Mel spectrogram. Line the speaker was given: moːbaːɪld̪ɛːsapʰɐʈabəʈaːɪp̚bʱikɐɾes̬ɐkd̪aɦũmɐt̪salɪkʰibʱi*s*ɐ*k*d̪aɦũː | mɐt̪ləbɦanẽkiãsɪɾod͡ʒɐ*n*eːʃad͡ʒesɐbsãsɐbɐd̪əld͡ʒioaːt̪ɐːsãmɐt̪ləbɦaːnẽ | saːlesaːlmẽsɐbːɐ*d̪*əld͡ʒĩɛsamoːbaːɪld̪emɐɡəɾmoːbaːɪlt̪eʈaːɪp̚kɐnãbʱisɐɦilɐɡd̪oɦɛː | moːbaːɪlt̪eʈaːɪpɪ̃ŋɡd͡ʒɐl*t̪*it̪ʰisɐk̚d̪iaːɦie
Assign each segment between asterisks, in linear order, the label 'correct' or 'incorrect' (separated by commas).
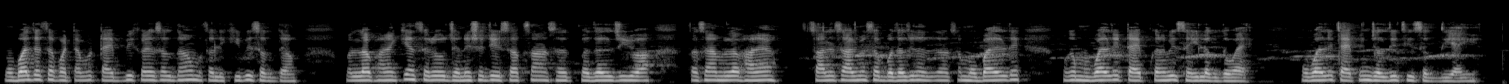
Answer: correct, correct, correct, correct, incorrect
